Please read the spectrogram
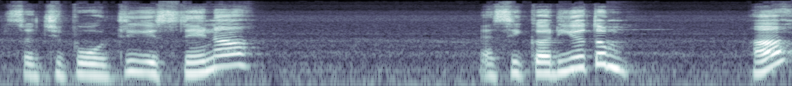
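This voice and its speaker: A woman voicing a suspicious young woman who nags and accuses in a low, quiet voice, ending her sentences with a questioning "haan?". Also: very animated, a little slow. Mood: stubborn. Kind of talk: one-woman voiced romance story.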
